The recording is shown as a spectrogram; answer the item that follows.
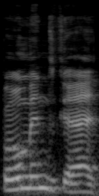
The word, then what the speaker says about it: Bowman: Dork Forest is Denver Comic and Delight Bowman Bowman uh is it Bowman I'm doing Bowman right nope Bowman's good yeah I did it I did it right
